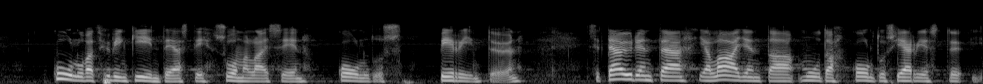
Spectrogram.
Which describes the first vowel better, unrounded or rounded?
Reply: rounded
